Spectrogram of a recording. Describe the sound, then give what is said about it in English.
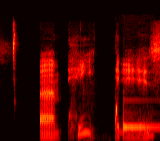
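The Messenger app's notification beeps: a sharp click, then a couple of short electronic chimes, then a steady held tone, clear against a quiet background. “Someone's beeping, and I know this gets picked up on the audio, so let me just quickly.”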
